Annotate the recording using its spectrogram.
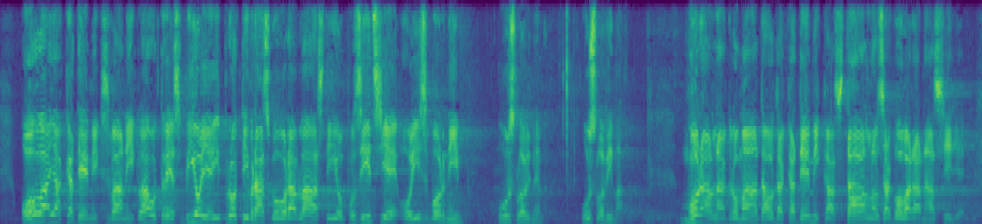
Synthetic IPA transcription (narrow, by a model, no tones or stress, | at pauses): o̞ʋaːjakad̪e̞mikzʋaːniɡlˠaot̪ɾesbio̞je̞ipɾo̞t̪iʋɾazɡo̞ʋo̞ːɾaʋlˠaːst̪iːo̞po̞ziːt̪sije̞ʔo̞izbo̞ɾnim | uslo̰ | uːslo̞ʋima̰ | mo̞ɾaːlˠnaɡɾo̞maːd̪ao̞d̪akad̪e̞mikast̪aːlˠno̞zaɡo̞ʋaːɾanaːsiʎḛ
